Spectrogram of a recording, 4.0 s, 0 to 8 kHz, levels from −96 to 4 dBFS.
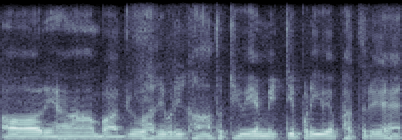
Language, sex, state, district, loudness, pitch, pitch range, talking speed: Hindi, male, Punjab, Fazilka, -17 LUFS, 120 Hz, 115-125 Hz, 225 wpm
